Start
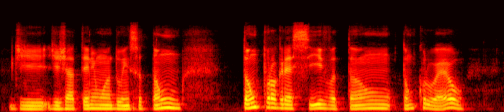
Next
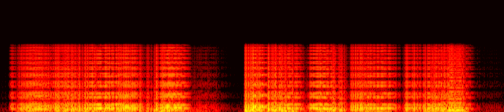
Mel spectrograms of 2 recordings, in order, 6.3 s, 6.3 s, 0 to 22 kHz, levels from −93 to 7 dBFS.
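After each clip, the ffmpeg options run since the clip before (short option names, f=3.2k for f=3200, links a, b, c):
-af "aresample=8000,acrusher=samples=20:mix=1:aa=0.000001,aresample=44100,aecho=1:1:90.38|134.1:0.794|0.355,volume=-4.5dB"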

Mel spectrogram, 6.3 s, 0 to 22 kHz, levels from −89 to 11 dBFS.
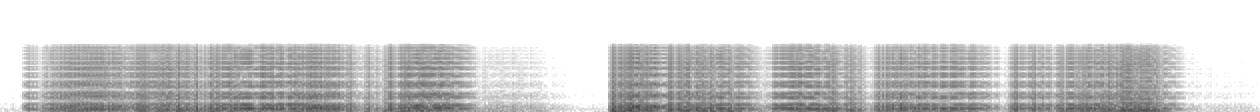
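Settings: -af "adynamicequalizer=threshold=0.00562:dfrequency=2100:dqfactor=1.6:tfrequency=2100:tqfactor=1.6:attack=5:release=100:ratio=0.375:range=2.5:mode=boostabove:tftype=bell,volume=-3.5dB"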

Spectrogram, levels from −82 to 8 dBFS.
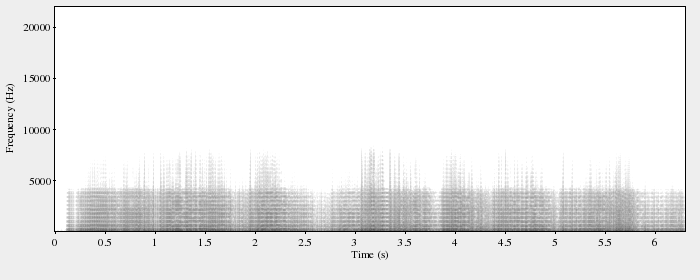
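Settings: -filter_complex "[0:a]aresample=16000,asoftclip=type=tanh:threshold=-21dB,aresample=44100,asplit=2[a][b];[b]adelay=820,lowpass=f=2.6k:p=1,volume=-5.5dB,asplit=2[c][d];[d]adelay=820,lowpass=f=2.6k:p=1,volume=0.5,asplit=2[e][f];[f]adelay=820,lowpass=f=2.6k:p=1,volume=0.5,asplit=2[g][h];[h]adelay=820,lowpass=f=2.6k:p=1,volume=0.5,asplit=2[i][j];[j]adelay=820,lowpass=f=2.6k:p=1,volume=0.5,asplit=2[k][l];[l]adelay=820,lowpass=f=2.6k:p=1,volume=0.5[m];[a][c][e][g][i][k][m]amix=inputs=7:normalize=0,volume=-2.5dB"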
